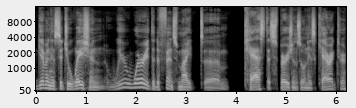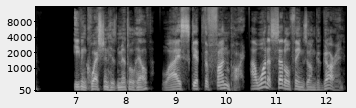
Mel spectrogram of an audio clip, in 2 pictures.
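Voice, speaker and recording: Low-voiced, wry space explorer. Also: male voice, a little slow, no echo, clean studio sound. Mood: earnest. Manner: playful, expressive, conversational, wry. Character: wry, affectionate, talkative male spacefaring explorer companion. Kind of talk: video game companion dialogue.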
